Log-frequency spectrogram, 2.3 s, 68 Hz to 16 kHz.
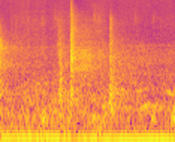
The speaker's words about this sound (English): What the fuck are we doing there? Are we deadbolting 15 doors? Like, what's happening?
